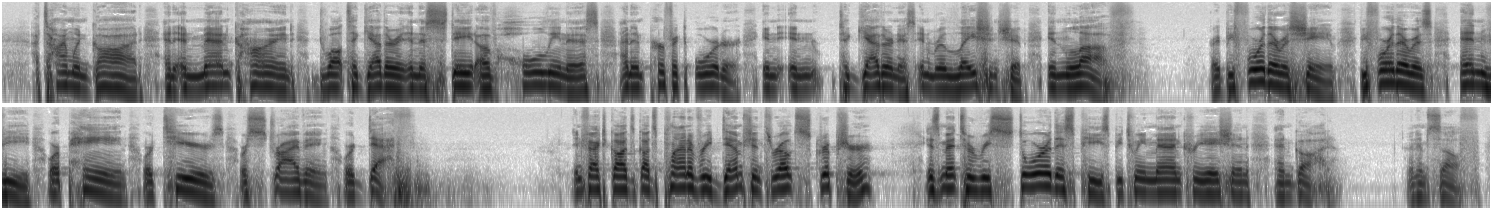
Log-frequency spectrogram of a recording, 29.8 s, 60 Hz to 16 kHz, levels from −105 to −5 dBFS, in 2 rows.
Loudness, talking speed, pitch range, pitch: -22 LUFS, 130 wpm, 130-160 Hz, 145 Hz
